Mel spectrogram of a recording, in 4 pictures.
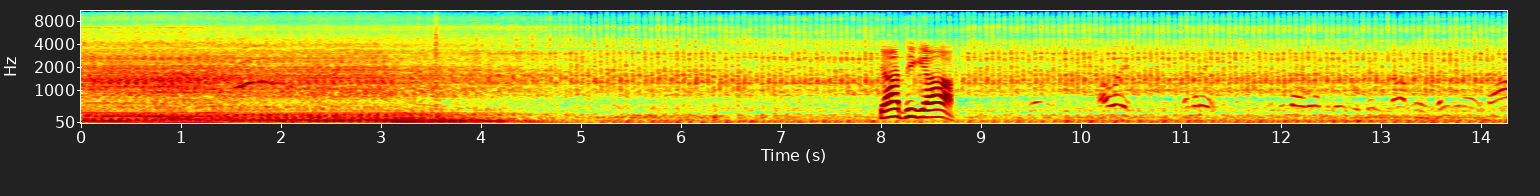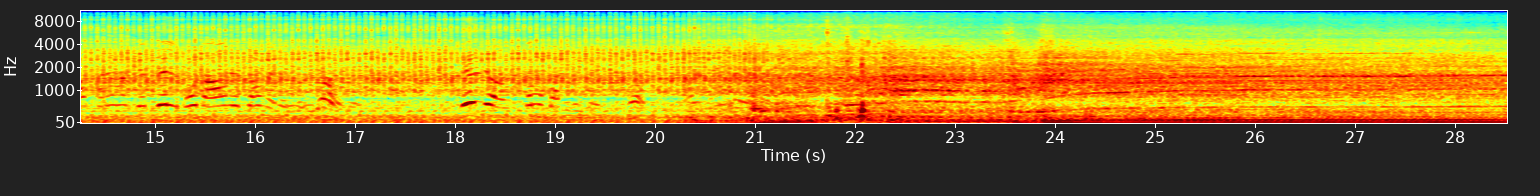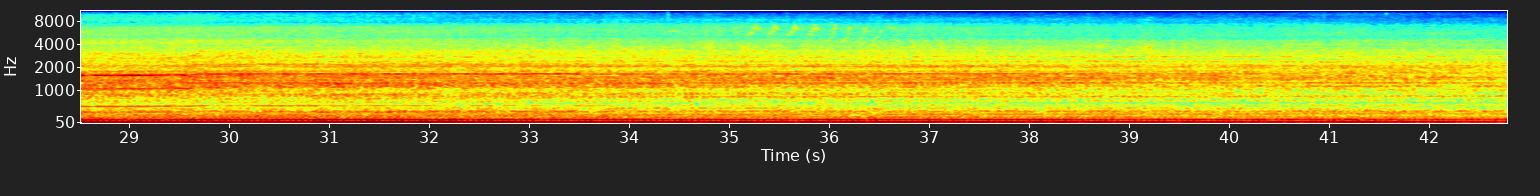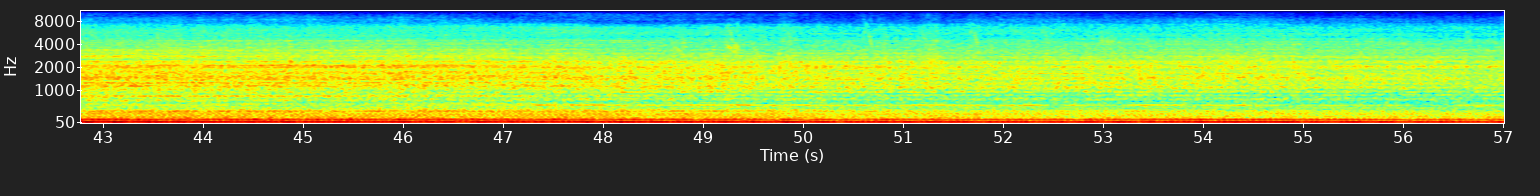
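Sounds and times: diesel tractor engine: 0:00.0 - 0:57.0.

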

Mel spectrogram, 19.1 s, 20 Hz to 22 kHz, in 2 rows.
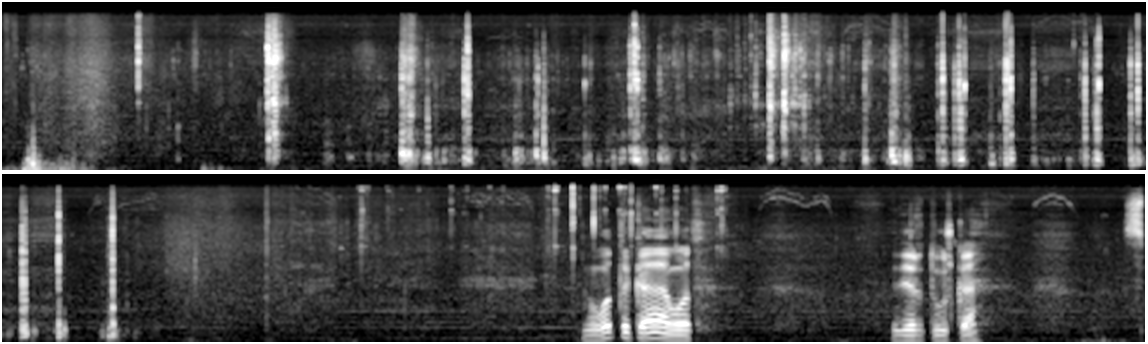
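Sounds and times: lid latching shut: 0:02.2 - 0:10.7
plastic tackle box clattering: 0:02.9 - 0:10.6.

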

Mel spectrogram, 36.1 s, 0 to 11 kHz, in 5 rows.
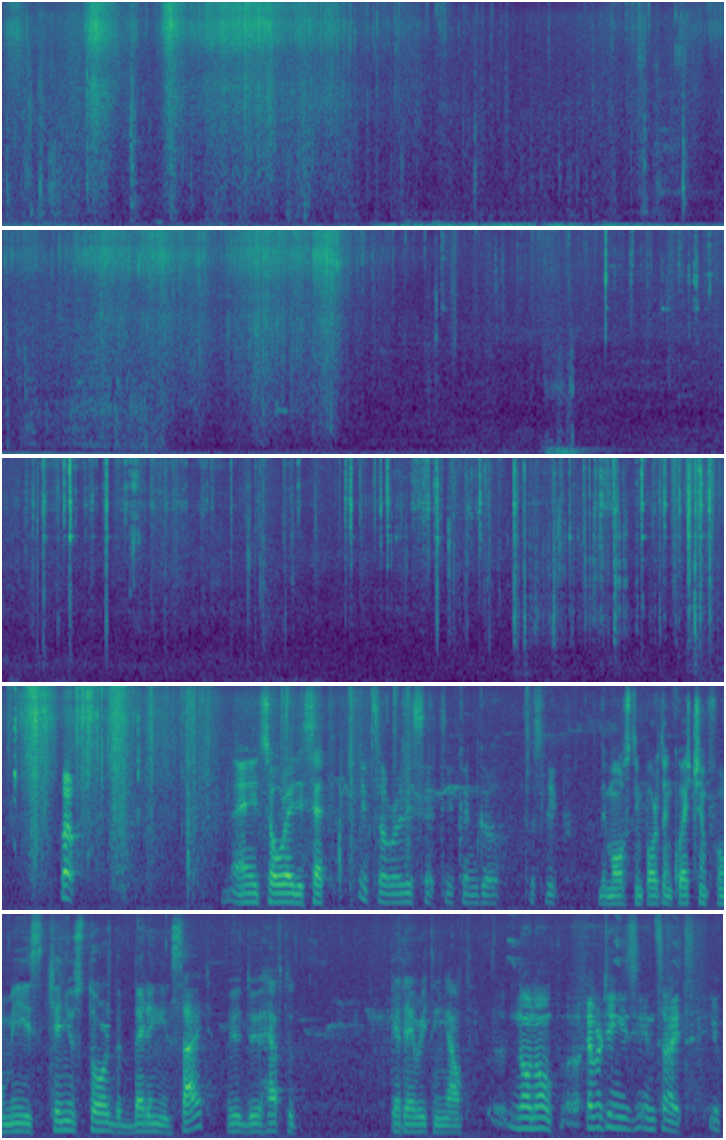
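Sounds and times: tent fabric rustling: 0:00.0 - 0:13.2, 0:21.6 - 0:23.9
dull thump: 0:12.6 - 0:13.2.

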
